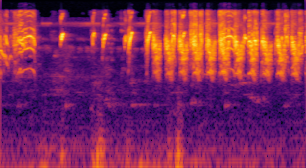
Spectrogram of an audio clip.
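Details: Fighter-style sooty-headed bulbul calling a rival: a few scattered bright, rising whistled notes give way to a fast, dense run of high chattering chirps, with low knocking sounds in the background.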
